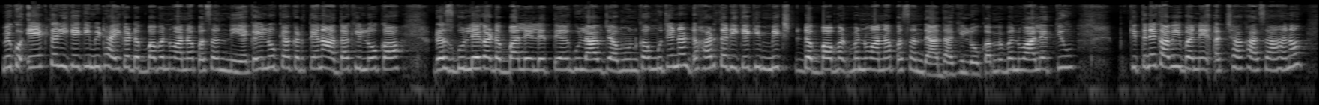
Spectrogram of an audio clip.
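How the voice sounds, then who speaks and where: A woman's voice: high voice, fairly even intonation, fairly quick, sharp tone. A woman, telling an indignant storytime vlog with many fillers. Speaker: vlogger.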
